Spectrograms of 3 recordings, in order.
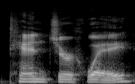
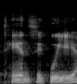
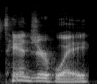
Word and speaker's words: Tangerhui: to redeem myself and pronounce his name correctly, Tangerhui, instead of Tanzihui. I always say it wrong, but it's Tangerhui.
